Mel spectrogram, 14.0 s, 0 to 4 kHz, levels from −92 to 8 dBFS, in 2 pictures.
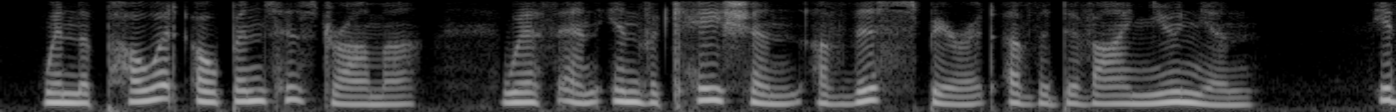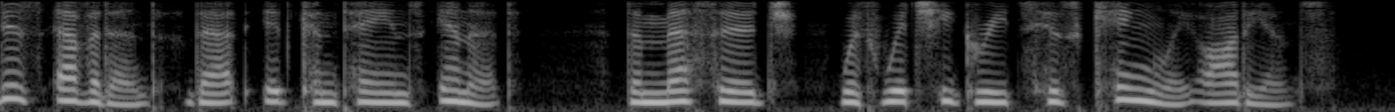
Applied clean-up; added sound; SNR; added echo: none; none; none; none.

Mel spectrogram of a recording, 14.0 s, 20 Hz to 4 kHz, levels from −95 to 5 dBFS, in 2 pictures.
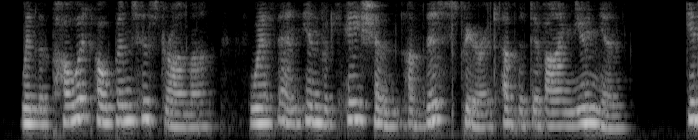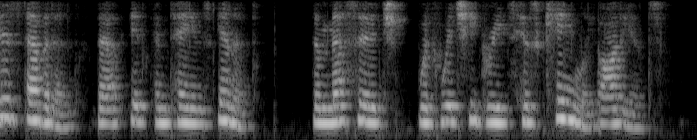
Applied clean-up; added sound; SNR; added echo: neural mask model DeepFilterNet 3.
